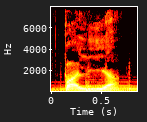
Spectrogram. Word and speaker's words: Palìa: accenti e tante robe va con l'accento e mi dice che questo qua è Bivacco Palia anche se è scritto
